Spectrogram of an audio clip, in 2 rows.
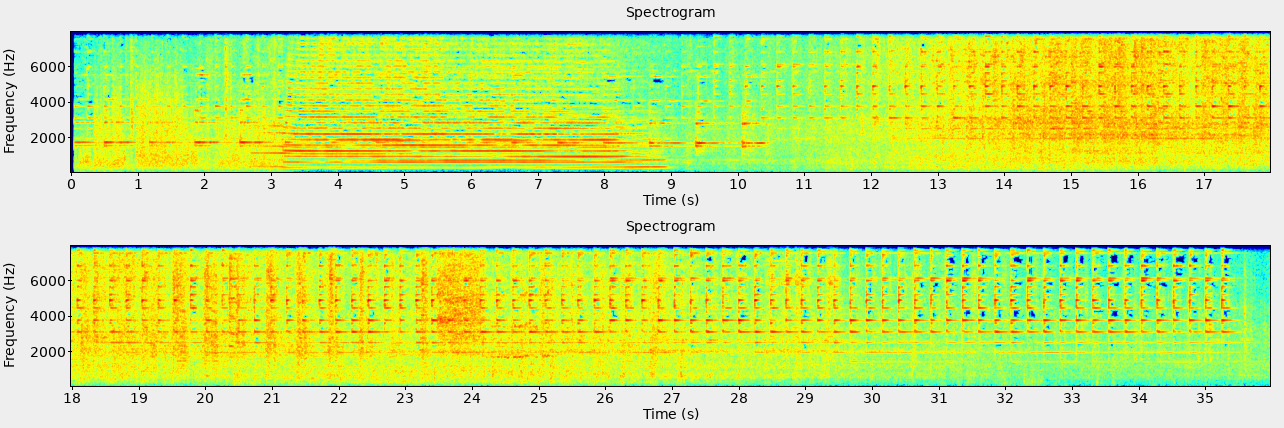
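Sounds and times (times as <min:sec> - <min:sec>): crossing bell ringing: 0:00.0 - 0:35.9
train wheels clattering on rails: 0:00.1 - 0:35.9
locomotive air horn blast: 0:02.8 - 0:09.1.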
